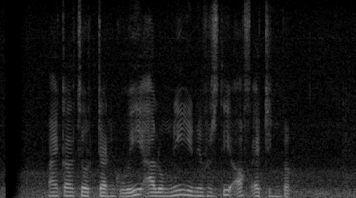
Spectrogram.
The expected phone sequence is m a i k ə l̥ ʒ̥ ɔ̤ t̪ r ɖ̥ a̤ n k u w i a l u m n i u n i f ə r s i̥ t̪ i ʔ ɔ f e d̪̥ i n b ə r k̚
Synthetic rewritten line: m a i k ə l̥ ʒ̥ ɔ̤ r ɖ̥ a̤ n k u w i a l u m n i u n i f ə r s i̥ t̪ i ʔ ɔ f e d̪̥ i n b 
